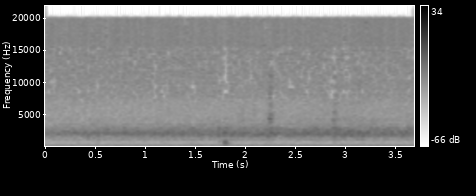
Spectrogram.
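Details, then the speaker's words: Grundig 2030 AM/FM tube radio at 112 volts, switched on to AM broadcast band: steady low mains hum with a buzzy overtone under faint hiss, constant regardless of tuning, loud. "Now it's going down. Okay, I hear a hum."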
